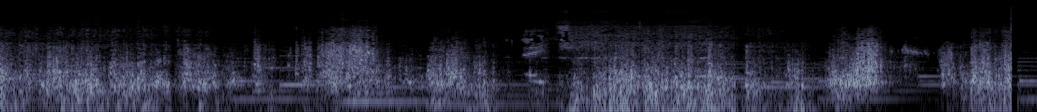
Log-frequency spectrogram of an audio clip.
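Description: Wind buffeting a phone microphone over rough, breaking storm surf, in loud irregular gusts. Background music with sustained low notes comes in about two seconds in, and a man says "all right".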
